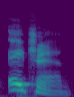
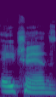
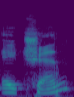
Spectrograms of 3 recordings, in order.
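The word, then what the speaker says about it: Achane: Travis Travis Achan's name looks like it would be Achen, which doesn't sound like how he pronounced it.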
